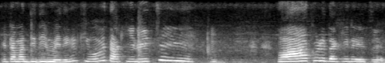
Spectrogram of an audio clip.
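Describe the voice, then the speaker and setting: High-voiced young woman, a bit hoarse. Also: brisk, slight background noise. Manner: chatty, playful commentary on her mother's cooking. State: hoarse throat. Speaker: daughter of the vlogger. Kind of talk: casual chat to viewers. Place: home kitchen.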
